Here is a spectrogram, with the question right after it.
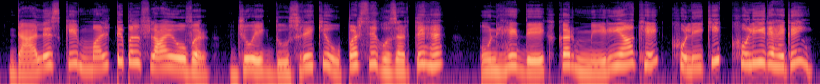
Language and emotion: Hindi, surprised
